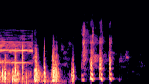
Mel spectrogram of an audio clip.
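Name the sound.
sheep bleating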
